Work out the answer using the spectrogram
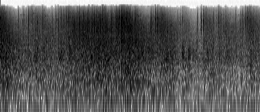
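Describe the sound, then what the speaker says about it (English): Gunfire from units opening fire in a video game battle, a dense continuous crackle of rapid overlapping shots and distant booms forming a steady barrage throughout. "Now they're opening up fire"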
